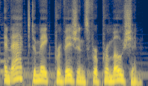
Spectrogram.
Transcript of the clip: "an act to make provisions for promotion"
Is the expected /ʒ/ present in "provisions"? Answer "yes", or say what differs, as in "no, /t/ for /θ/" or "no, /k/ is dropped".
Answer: yes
